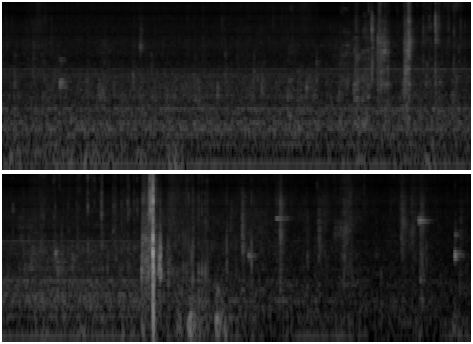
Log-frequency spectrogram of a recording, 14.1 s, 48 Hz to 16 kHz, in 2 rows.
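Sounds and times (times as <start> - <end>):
clothing rustling: 11.6 - 13.5.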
